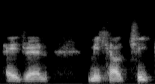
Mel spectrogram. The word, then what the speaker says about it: Adrian Michalczyk: Like it's basically my name, Adrian Michalczyk is the pronunciation.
